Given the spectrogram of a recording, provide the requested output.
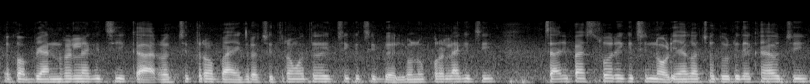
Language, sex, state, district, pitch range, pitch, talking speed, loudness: Odia, male, Odisha, Malkangiri, 120-135 Hz, 130 Hz, 155 wpm, -15 LUFS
